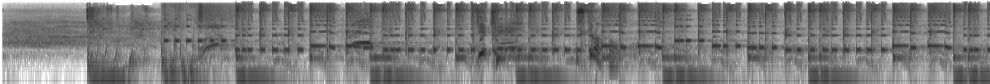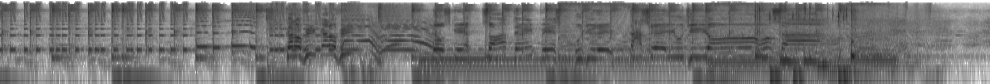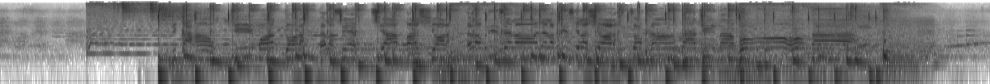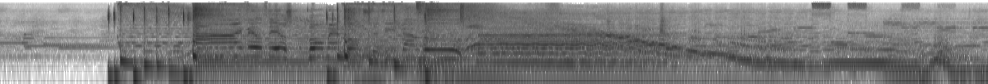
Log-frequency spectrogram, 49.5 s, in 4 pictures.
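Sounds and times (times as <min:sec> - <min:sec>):
forró music: 0:01.1 - 0:49.4.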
